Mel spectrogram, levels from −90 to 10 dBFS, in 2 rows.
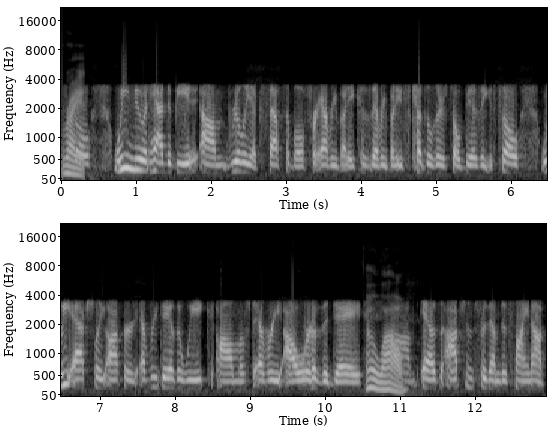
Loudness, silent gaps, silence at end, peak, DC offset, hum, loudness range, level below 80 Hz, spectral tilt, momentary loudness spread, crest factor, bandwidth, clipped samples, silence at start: -23 LUFS; none; 0.05 s; -10 dBFS; under 0.1%; none; 3 LU; -70 dBFS; -7.5 dB/octave; 6 LU; 12 dB; 7 kHz; under 0.1%; 0 s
